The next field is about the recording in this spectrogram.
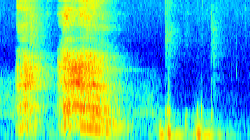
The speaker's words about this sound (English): Do you need to clear your throat? Are you good?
